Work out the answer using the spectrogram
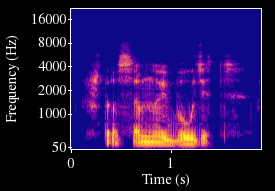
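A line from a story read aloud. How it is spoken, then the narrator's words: Glum mutter to herself. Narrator (Russian): уныло почти про себя прибавила она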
